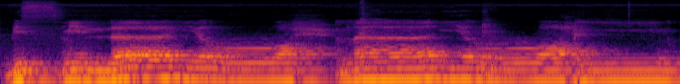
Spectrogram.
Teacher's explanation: Roh tebal itu getarannya tidak banyak, cuman sekali getaran. Takrir. Bukan hirrahmanirrahim, itu tipis.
